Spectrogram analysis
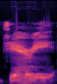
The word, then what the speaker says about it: Gerry: So even though the name is Elbridge Gerry, it soon became known as, or pronounced Gerry, as in gerrymander.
